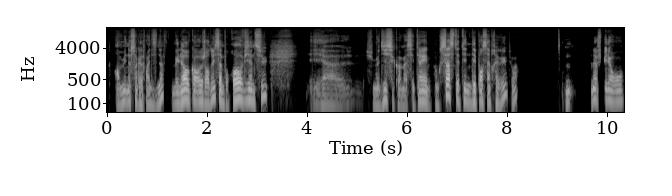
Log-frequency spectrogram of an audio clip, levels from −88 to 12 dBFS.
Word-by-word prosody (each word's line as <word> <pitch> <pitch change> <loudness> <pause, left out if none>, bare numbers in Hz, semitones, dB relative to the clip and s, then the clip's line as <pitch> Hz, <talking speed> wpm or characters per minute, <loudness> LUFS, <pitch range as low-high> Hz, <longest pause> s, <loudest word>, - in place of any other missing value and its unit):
en 95 - -3
1999. 110 - -3
Mais 105 +1 -4
là, 125 +4 +6
encore 125 -3 +3
aujourd'hui, 115 +5 0
ça 125 - +5
me - - -9
revient 130 0 +4
dessus 160 +8 0 0.9
et, 95 -1 -13
heu, 90 -1 -11 0.4
je - - -12
me 90 0 -7
dis: 130 +3 0
«C'est - - +5
quand - - -7
même 85 - -11
assez - - -2
terrible». 120 -6 0
Donc - - -8
ça, 180 - +8
c'était 130 -4 0
une 115 -2 -6
dépense 120 -1 +1
imprévue, 110 - -5
tu - - -17
vois. - - -9 1.0
N 110 - -6 0.4
neuf 135 -1 -2
mille 130 - 0
euros. 120 0 -3
115 Hz, 185 wpm, -25 LUFS, 100-130 Hz, 1.0 s, ça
